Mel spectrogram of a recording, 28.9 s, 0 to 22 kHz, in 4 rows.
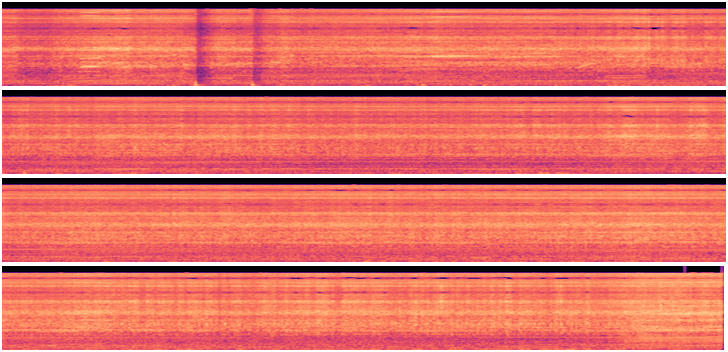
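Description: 110 cc-class racing motorcycle engine pulling hard off the start, its pitch climbing over the first few seconds, then running at high revs down the track. Two sharp knocks about two seconds in, and the pitch rises again near the end.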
